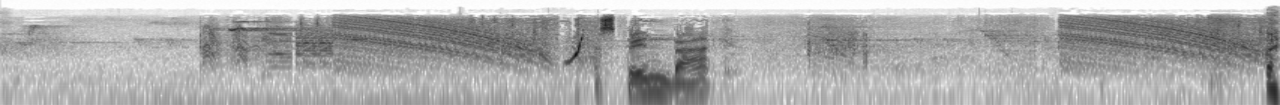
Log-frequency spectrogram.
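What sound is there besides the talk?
lyrebird song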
